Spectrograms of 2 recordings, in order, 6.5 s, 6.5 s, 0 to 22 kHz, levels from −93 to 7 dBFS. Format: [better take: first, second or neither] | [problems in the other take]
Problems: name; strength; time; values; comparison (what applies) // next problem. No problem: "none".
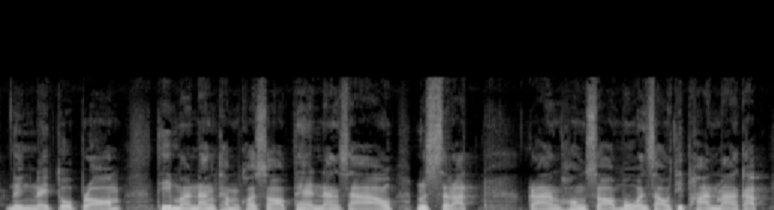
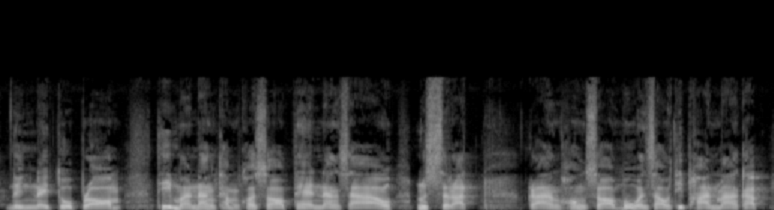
first | thin; somewhat; fading below 300 Hz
